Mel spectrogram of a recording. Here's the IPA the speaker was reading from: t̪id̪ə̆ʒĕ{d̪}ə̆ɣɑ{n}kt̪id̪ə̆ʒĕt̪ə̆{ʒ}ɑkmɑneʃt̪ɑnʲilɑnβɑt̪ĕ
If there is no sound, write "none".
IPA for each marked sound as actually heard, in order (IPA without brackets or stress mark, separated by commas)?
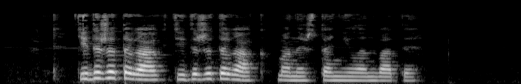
t̪, none, ɣ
